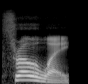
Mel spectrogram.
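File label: "THROW AWAY", English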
